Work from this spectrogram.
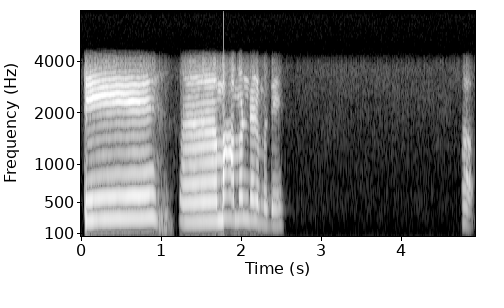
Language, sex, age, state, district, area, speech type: Marathi, female, 30-45, Maharashtra, Akola, urban, conversation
